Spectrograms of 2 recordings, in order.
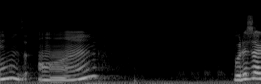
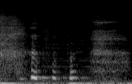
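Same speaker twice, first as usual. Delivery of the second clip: breathy laugh; 7 semitones higher, 4 dB quieter than usual. Real, not acted. After mocking imagined viewer.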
